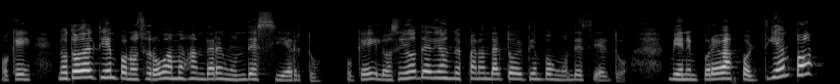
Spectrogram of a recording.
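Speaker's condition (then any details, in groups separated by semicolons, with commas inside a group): No condition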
